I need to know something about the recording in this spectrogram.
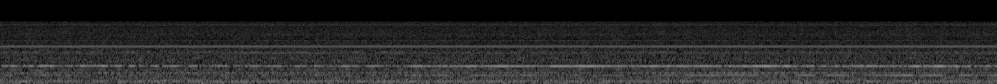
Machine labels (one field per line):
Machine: pump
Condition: normal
